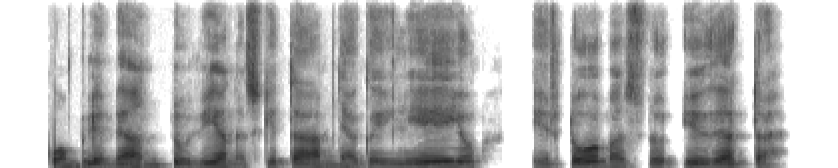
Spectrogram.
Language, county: Lithuanian, Utena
